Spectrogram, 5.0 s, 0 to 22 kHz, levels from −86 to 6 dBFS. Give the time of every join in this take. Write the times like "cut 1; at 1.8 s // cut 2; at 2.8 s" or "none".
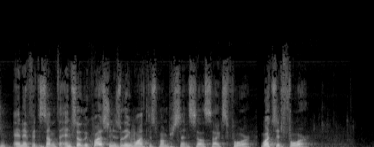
cut 1; at 1.6 s // cut 2; at 3.4 s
